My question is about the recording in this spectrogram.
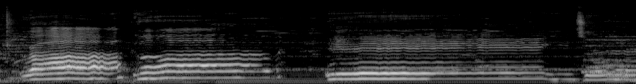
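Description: A woman singing a worship song into a microphone in three phrases. The first wavers with vibrato, and the last is a long held note of about two seconds, over a steady low accompaniment.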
